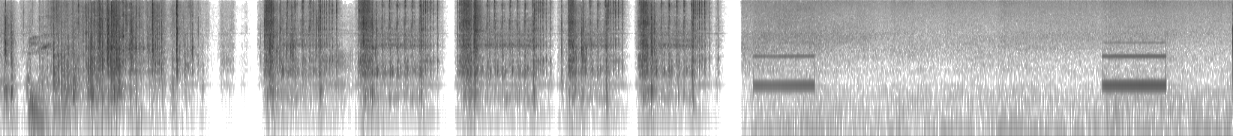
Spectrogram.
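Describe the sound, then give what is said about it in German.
A telephone is dialed with a series of rattling, whirring bursts, then the line goes quiet and a ringing tone sounds twice, spaced a few seconds apart. No one speaks. “Wo ist denn jetzt schon wieder das Telefon?”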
